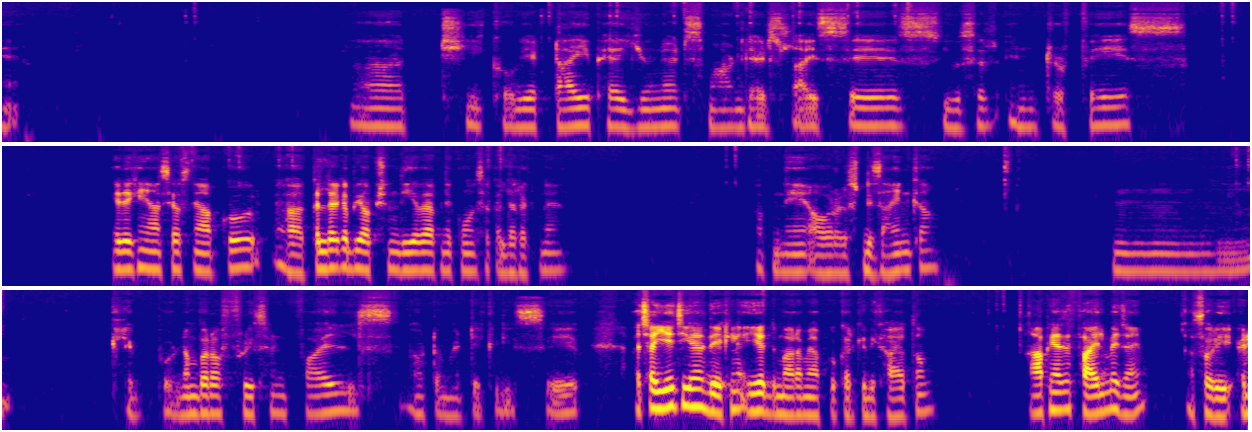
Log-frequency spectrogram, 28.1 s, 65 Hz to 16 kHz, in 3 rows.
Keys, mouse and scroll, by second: 1.3 click, 4.0 click, 9.0 click, 18.5 click, 26.2 click.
